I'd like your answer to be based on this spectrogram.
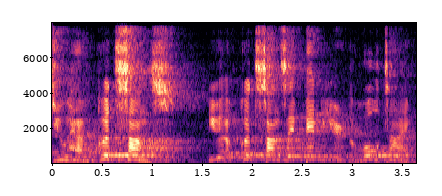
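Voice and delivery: imitating a foreign cleaning lady's broken English, slow and high. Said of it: "she's kind of got some broken English".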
